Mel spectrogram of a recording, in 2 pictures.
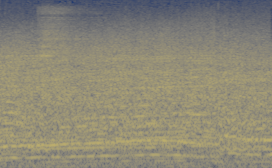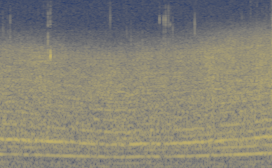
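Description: A race car engine howls around the Nordschleife circuit in a racing game, a loud, steady drone that rises and falls gently in pitch as the car holds speed.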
